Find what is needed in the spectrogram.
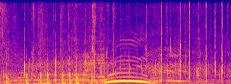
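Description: Metal cutlery tapped and knocked against a tabletop in a run of sharp clicks, with a person's rising-and-falling 'ooh' call about a second in.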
